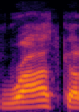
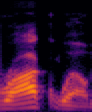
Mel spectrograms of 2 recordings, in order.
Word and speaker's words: Rosal: stanonis absolutely absolutely Rosal it's Rosal not Rockwell man you just put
